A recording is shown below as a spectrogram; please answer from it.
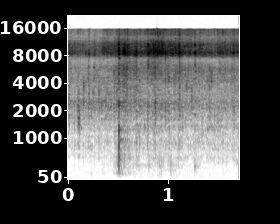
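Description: Pieces of pangas fish frying in a pan, a close steady crackling sizzle with a few scraping strokes of a spatula as the fish is stirred.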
